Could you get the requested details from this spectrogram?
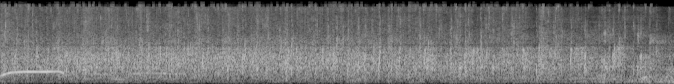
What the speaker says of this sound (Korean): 이분들 위해서 큰 박수 한번 보내주십시오.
